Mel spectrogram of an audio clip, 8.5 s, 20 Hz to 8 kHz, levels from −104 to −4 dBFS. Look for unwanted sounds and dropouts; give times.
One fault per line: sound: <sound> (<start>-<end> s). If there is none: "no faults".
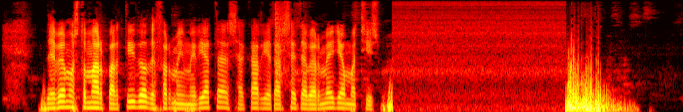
no faults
